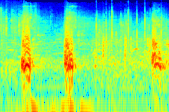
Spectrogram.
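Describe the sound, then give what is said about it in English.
A dog barks from a window during wedding photos outdoors: three sharp, loud barks, the first two close together and the third after a longer gap, with quiet background noise in between. “Zach turns and sees Hooch barking from the window. Hooch, knock it off.”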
